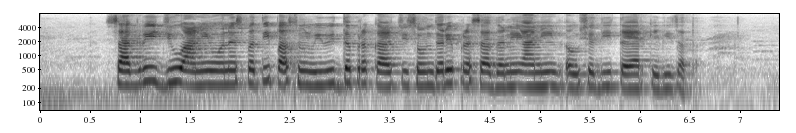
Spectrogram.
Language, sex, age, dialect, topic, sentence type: Marathi, female, 25-30, Standard Marathi, agriculture, statement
